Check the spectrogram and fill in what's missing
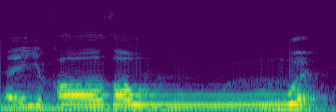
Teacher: C'est écrit ayqadhan. Mais le fait qu'il y a le waw derrière, on va dire ayqadha.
